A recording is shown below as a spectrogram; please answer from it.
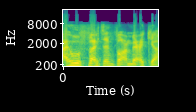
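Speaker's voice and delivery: put-on Dutch accent. Imitating an actor playing the all-American Guile: Jean-Claude Van Damme voice. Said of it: "he's still got the really heavy Dutch accent".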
